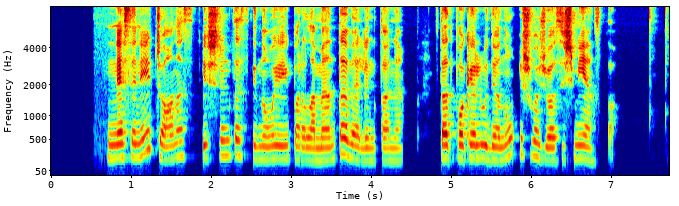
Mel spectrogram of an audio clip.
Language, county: Lithuanian, Klaipėda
